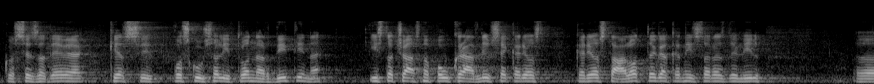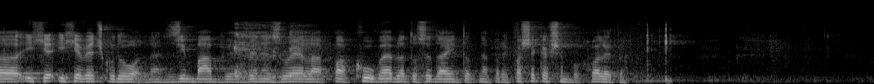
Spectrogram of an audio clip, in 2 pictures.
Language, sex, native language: Slovenian, male, Slovenian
